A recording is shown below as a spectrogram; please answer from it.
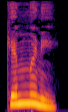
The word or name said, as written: ಖಮಣಿ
